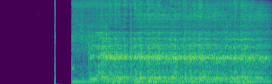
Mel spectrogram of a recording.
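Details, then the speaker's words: Garbage disposer (food disposer, Badger/InSinkErator type) switched on: harsh rattling grind with a steady high hum from start-up; a beef rib bone is lodged and jamming it, freed with an allen key under the unit, tongs, and the reset button. "isn't that terrible isn't that letting you know look something is being destructed something is being destroyed stop"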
